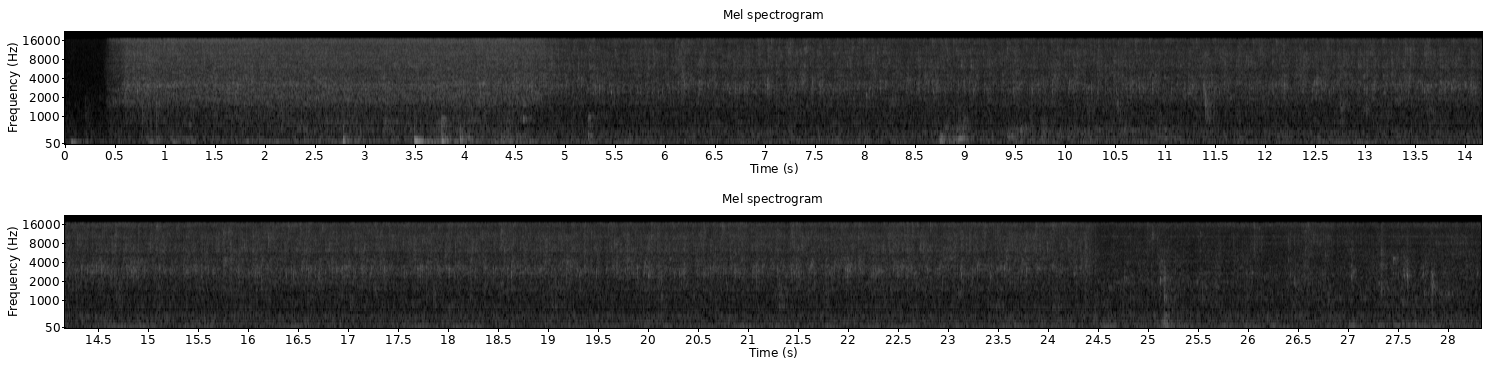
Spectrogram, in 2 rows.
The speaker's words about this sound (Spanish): Ahora sal de donde estás y dirígete al lavabo y abre el grifo. Vas a mantener tus manos debajo del grifo durante 30 segundos. Procura que las muñecas también se mojen.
